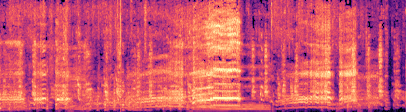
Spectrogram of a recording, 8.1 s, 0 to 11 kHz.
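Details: Barn chickens of mixed breeds, including Plymouth Rock, Bielefelder, Australorp, Wyandotte, Leghorn, Brahma, Sussex and Rhode Island Red hens and roosters, cluck and squawk over one another, with a drawn-out crowing call near the middle; recorded July 24, 2023.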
